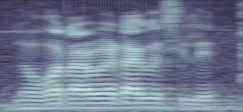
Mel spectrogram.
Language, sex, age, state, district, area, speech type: Assamese, male, 30-45, Assam, Sivasagar, urban, spontaneous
